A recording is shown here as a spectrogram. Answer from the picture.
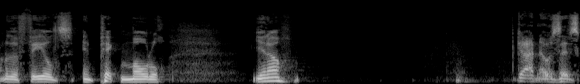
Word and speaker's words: modal: please include the following I'm going to it's pronounced modal every pair of meundies is made from SU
